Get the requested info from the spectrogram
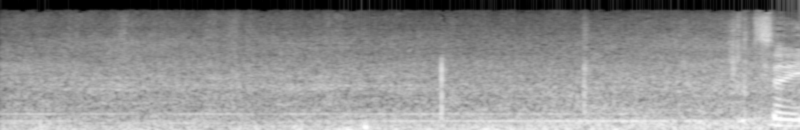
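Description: Steady hum of a car running, with a sharp click about two seconds in.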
